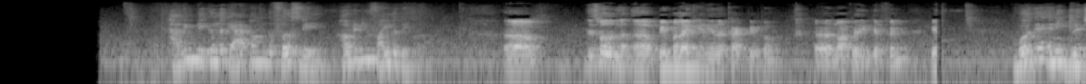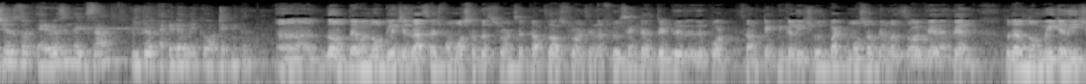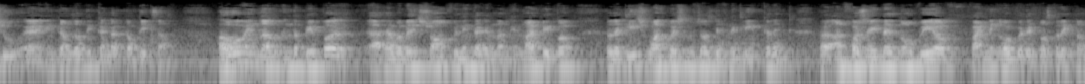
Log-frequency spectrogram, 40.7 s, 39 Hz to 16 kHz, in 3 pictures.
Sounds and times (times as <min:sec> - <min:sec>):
Speech: 0:02.1 - 0:05.4, 0:06.3 - 0:11.8, 0:12.7 - 0:40.7.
